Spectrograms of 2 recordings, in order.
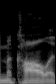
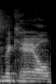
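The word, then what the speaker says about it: Mikal: send Giannis to the Knicks, and then Gimme McCall and Cat to the Lakers to go play with Luka, tell me that everyone there isn't happy.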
